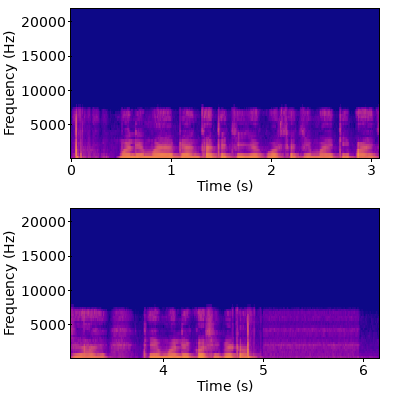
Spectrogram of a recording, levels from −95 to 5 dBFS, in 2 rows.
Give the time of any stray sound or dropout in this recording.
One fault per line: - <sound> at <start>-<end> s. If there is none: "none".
none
